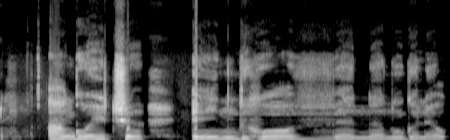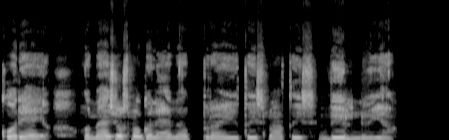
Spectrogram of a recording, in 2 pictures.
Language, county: Lithuanian, Klaipėda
